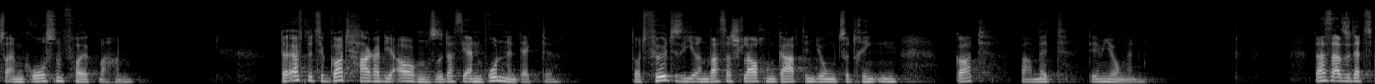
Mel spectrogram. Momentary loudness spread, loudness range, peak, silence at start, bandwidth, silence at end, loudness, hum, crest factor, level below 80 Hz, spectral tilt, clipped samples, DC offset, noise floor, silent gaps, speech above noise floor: 16 LU; 8 LU; -6 dBFS; 0 s; 13.5 kHz; 0.05 s; -27 LUFS; none; 22 dB; -68 dBFS; -6.5 dB/octave; under 0.1%; under 0.1%; -63 dBFS; none; 37 dB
